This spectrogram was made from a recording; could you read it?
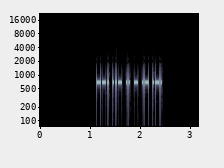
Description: Morse code, heard as a keyed tone, about 45 wpm, 700 Hz. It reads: GUITAR
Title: Top 1501-1750 Words 45wpm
